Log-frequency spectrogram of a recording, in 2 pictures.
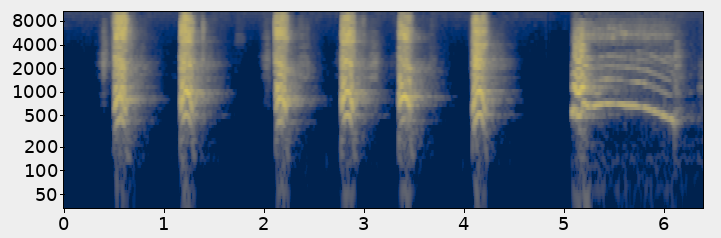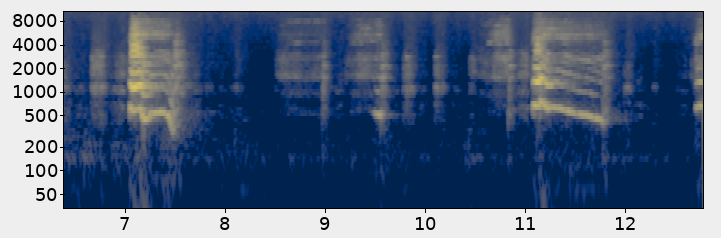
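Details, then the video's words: Six evenly spaced sharp barks from a dog, followed by drawn-out falling whines and yelps with quiet gaps between them. "DOGS NOISE SOUNDS BARKING WHINING"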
